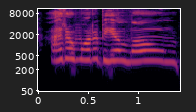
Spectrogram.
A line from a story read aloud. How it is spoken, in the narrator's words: Paul whined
